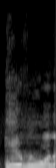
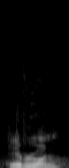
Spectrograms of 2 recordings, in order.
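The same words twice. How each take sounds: First: The greeting sounds genuinely excited and warm. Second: The greeting sounds flat and insincere. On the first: The speaker truly wants to be there. "Meaning number one was genuine. I was actually really excited to be here" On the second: The speaker does not really want to be there. "you could see that I clearly wasn't"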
